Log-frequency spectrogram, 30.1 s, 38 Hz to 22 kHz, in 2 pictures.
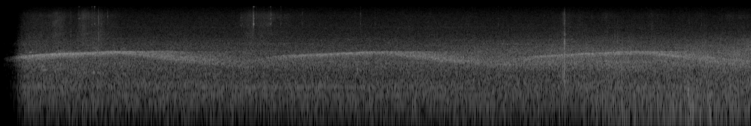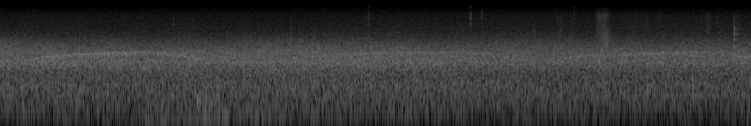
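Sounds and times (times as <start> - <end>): emergency siren wailing: 0.1 - 30.0
street background noise: 0.1 - 30.0.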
